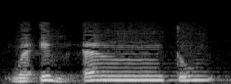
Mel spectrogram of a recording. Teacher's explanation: نون بعدها التاء واخفه وغن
